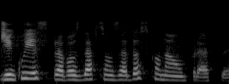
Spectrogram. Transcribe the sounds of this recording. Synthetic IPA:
d͡ʑɛŋkujɛspɾavɔzd̪aft̪sɔ̃w̃zad̪ɔskɔnawɔ̃w̃pɾat̪sɛ

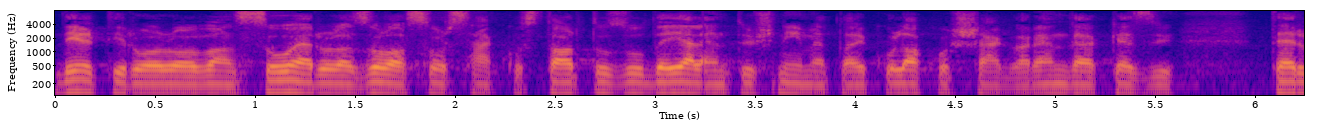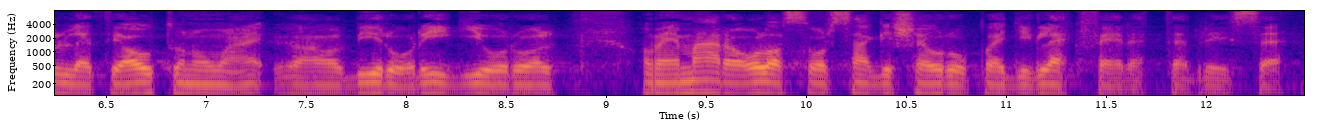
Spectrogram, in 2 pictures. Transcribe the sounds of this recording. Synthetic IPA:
d̪eːlt̪iɾoːrːoːlvɒnsoːɛrøːlɒzo̞lɒso̞rsaːkho̞st̪ɒrt̪o̞zoːd̪ɛjɛlɛnt̪øːʃneːmɛt̪ɒjkoːlɒko̞ʃːaːɡːɒɾɛnd̪ɛlkɛzøː | t̪ɛɾylɛt̪iɒut̪o̞nomaːaːvɒlbiːɾoːɾeːɡioːɾoːlɒmɛjmaːɾɒo̞lɒso̞rsaːɡeːʃɛuɾoːpɒɛɟːiklɛkfɛjɾɛt̪ːɛbreːsɛ

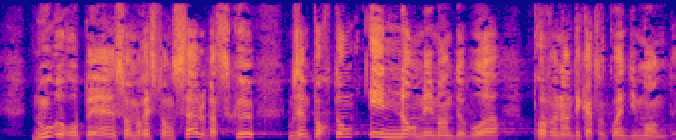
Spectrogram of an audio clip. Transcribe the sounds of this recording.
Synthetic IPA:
nuøʁɔpeɛ̃sɔmʁɛspɔ̃sabləpaʁsə̥kənuzɛ̃pɔʁt̪ɔ̃enɔʁmemɑ̃d̪əbwapχɔvənɑ̃d̪ekat̪χəkwɛ̃d̪ymɔ̃d̪

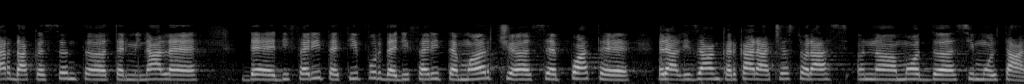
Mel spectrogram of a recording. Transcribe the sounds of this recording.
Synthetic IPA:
ard̪akəsunt̪t̪ːe̞rminale̞ | d̪e̞d̪ife̞ɾit̪e̞t̪ipurʲd̪e̞d̪ife̞ɾit̪e̞mərʲt͡ʃʲse̞poat̪e̞ | re̞alizaɨŋkərkaɾeaːt͡ʃe̞st̪o̞ɾaɨnmo̞d̪simult̪an

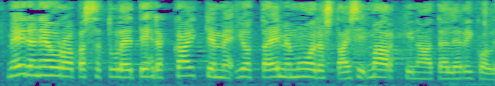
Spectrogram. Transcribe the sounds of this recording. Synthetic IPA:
meijdæneuroːpɑsːɑt̪uleːt̪ehdækkɑikːemːejot̪ːɑeimːemuodost̪ɑisimɑrkːinɑːt̪ælːerikolːi

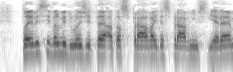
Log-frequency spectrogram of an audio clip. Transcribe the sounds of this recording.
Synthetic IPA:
t̪ojɛvɪsɪvɛlmɪduːlɛʒɪt̪ɛːʔat̪aspɾaːvajdɛspɾaːvɲiːmsmɲɛɾɛm

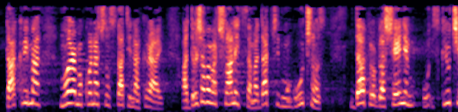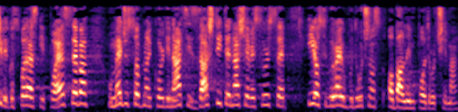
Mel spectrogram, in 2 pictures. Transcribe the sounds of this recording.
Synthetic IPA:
t̪akʋimamo̞ːɾamo̞ko̞nat͡ʃnost̪at̪inakɾaːj | ad̪r̩ʒaʋamat͡ʃlˠanit̪samad̪at̪imo̞ɡuːt͡ʃno̞st̪ | d̪apɾo̞ɡlˠaʃe̞ːɲe̞muiskʎut͡ʃiʋiɦɡo̞spo̞d̪aɾskixpo̞jaseʋaume̞d͡ʒuso̞bno̞jko̞ːɾd̪inaːt̪sijizaʃt̪it̪e̞naʃe̞ɾesuɾse̞ | io̞siɡuɾajubud̪uːt͡ʃno̞st̪o̞baːlˠnimpo̞d̪ɾut͡ʃjima

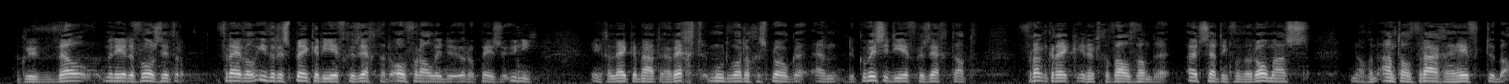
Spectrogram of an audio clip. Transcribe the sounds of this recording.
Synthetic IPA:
ŋkyʋɛlˠmənɪːɹdəvoːɹzɪtər | vrɛjʋɛlˠidəɾəspreːkərdiɦeftχəzɛχt̚d̥ɑtoːwvəɾɑlˠɪndəøːɾopejsəyni | ɪnχəlɛjkəmaːtərɛχtmutʋɔɹdənχəsproːwkənɛndəkomɪsidiɦejftχəzɛχt̚dɑt | frɑŋkrɛjkʰɪnɦətχəvɑlˠvɑndəœɥtsɛtɪŋvɑndəɾowmaːs | nɔ̰χənaːntɑlˠvraːɣənɦeːftːəbə

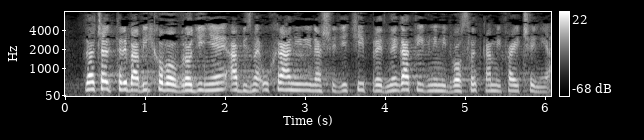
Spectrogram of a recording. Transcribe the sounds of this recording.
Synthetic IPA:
zat͡ʃac̚t̪ɾɛbaʋiːxɔʋɔʊvɾɔɟiɲɛʔabizmɛuxɾaːɲilinaʃɛɟɛcipɾɛd̪nɛɡat̪iːʊnimid̪ʊɔslɛt̪̚kamifajt͡ʃɛɲɪa

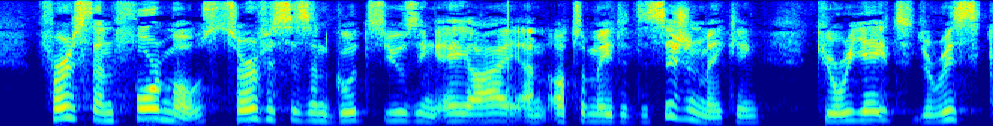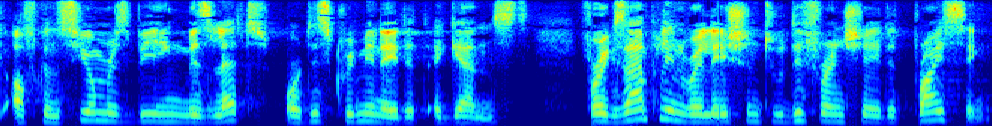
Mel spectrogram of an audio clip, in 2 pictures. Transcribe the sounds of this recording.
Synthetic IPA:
fɜ˞stə̃nfɔɹmoʊstsɜ˞vɨsɨzə̃nɡʊdz̥jʉzɪ̃ŋeɪaɪɨ̰̃nɔ̰ɾəmeɪɾɨdɨsɪʒɨ̃nmeɪkɪ̃ŋ | kʰj̥ʊɹieɪt̪ðɨɹɪskʌ̰v̥kə̃nsjʉmə˞zbiɪ̃ŋmɪslɛɾʔə˞dɨskʰɹɪmɨneɪɾɨdɨɡɛ̃nst | fəɹɨɡzæ̃mpl̩ˠɨ̃nɹileɪʃə̃ntʰudɪfə˞ɛ̃nʃieɪɾɨd̚pʰɹ̥aɪsɪ̰̃ŋ

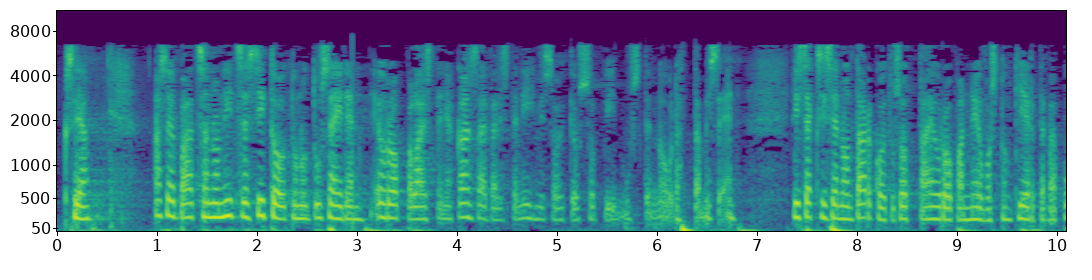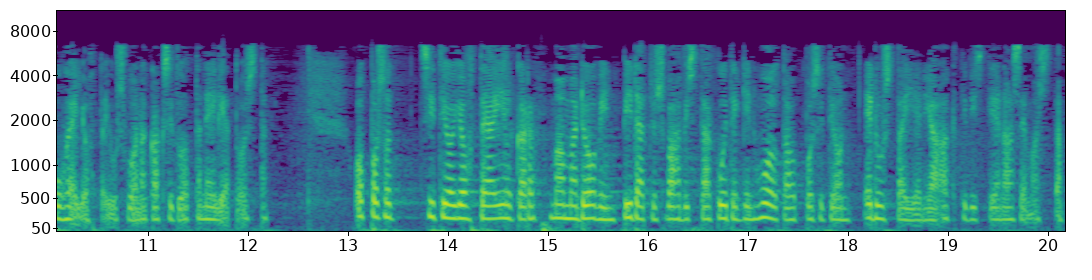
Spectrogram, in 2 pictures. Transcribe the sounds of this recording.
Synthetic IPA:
ksiɑ | ɑsepɑːt̪sɑnonit̪sesit̪o̞wt̪unut̪use̞jdene̞wɾo̞ːpːɑlɑist̪e̞njɑkɑnsɑjʋælist̪e̞niçmiso̞jke̞usːo̞pimust̪enːo̰wdɑt̪ːɑmisḛːnlisæksise̞no̞nt̪ɑrko̞jt̪uso̞t̪ːɑːe̞wɾo̞ːpɑnːe̞uwʋːo̞st̪o̞ŋkie̞rt̪æʋæpuɦḛjːo̞̰ht̪ɑ̰jṵːsʋuonːɑkɑksit̪uhɑt̪ːɑne̞ljæ̰t̪o̞̰ist̪ɑ | ʔo̞pːo̞ssit̪io̞jo̞ht̪ɑjɑilkɑrmɑmːɑdoʋinpidæt̪ysʋɑhʋist̪ɑːkujt̪e̞ŋkinɦuolˠt̪ɑo̞pːo̞sit̪io̞ne̞dust̪ɑjie̞̰njɑ̰ʔɑ̰kt̪iʋist̪ie̞nɑse̞mʔɑ̰st̪ɑ

